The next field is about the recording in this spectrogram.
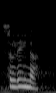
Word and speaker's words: Selina: S-E-L-I-N-A. – Oh, Selena. That's a lovely name. – How'd you say it? – Selena. – Selena. It sure does sound better.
